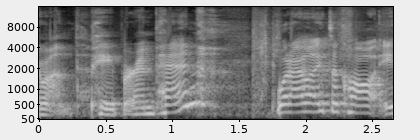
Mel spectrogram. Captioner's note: laughing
